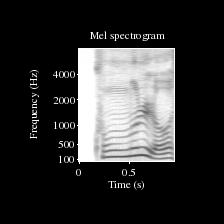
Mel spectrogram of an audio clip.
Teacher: One pronunciation note. 국물 is written 국물. But in natural speech, it sounds like 군물. So, 국물로 sounds like 군물로.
